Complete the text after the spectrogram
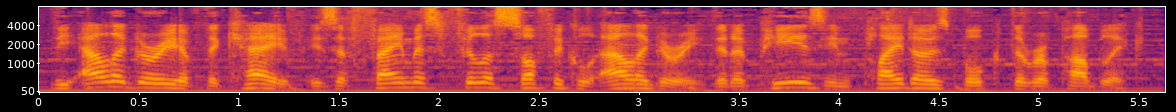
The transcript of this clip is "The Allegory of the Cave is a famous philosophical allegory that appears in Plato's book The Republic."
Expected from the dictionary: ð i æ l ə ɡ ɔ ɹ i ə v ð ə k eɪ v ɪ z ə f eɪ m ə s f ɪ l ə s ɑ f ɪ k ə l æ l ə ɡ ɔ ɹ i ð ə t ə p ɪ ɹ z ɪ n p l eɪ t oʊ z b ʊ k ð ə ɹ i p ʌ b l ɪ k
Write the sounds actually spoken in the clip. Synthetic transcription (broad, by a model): ð i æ l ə ɡ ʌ ɹ i ə v ð ə k eɪ v ɪ z ə f eɪ m ə s f ɪ l ə s ɑ f ɪ k ə l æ l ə ɡ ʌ ɹ i ð ə t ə p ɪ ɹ z ɪ n p l eɪ t oʊ z b ʊ k ð ə ɹ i p ʌ b l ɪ k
